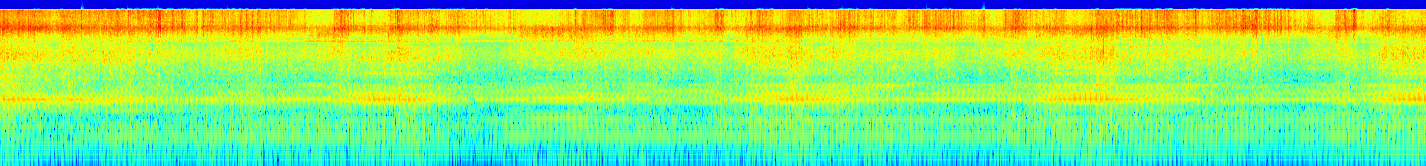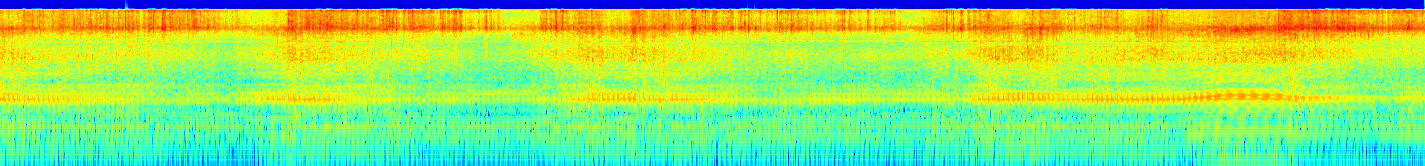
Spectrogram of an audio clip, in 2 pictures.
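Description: Backpack brush cutter's small petrol engine running at high revs while cutting grass, its note swelling and easing about every three seconds. Near the end the revs drop briefly and pick up again.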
